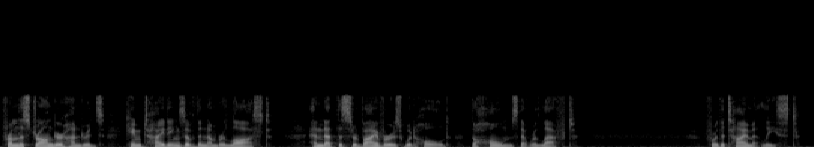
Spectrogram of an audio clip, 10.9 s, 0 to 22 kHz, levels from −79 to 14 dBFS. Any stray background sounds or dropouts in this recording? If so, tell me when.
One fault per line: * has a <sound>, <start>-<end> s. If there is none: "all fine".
all fine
